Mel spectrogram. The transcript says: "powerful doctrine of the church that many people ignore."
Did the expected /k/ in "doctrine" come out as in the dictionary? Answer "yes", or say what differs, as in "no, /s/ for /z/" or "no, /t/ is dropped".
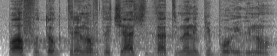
yes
